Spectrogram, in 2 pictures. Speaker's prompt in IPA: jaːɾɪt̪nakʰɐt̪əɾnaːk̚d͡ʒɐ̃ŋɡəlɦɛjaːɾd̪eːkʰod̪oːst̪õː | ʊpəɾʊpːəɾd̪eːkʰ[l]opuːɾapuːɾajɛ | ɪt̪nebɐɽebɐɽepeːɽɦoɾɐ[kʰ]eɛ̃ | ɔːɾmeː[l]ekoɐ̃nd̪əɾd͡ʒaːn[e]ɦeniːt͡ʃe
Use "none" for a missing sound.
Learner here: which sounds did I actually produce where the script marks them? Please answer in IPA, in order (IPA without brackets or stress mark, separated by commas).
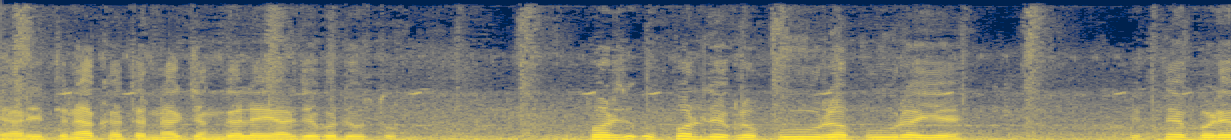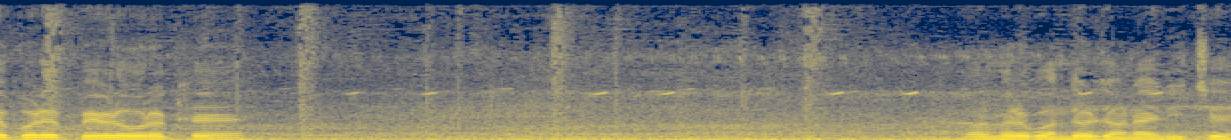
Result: l, kʰ, ɾ, a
